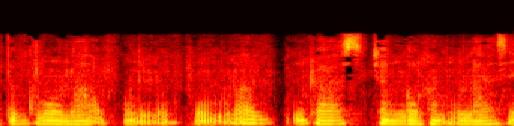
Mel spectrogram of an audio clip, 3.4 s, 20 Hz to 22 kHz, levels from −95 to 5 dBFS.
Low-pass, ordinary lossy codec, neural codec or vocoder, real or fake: 7.2 kHz; MP3, 32 kbps; codec, 16 kHz, 4.8 kbps, FACodec; fake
